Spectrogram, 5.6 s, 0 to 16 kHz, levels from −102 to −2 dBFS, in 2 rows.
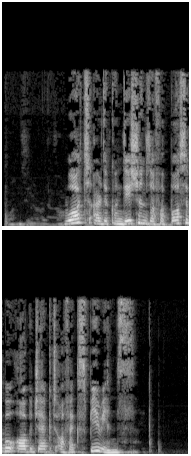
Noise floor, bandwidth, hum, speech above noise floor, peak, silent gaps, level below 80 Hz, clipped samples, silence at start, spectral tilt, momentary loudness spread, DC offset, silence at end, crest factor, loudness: -62 dBFS; 11.5 kHz; none; 41 dB; -2 dBFS; none; -58 dBFS; under 0.1%; 0.15 s; -4.5 dB/octave; 10 LU; under 0.1%; 0.8 s; 20 dB; -22 LUFS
